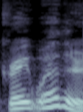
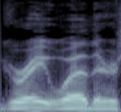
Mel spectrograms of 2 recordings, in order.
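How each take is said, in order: First: It sounds sincere, without a dropping pitch. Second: It sounds sarcastic, with the pitch dropping low. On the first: The weather really is nice. "If it was really great weather" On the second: The weather is actually bad. "your tone and your intonation goes down as a clear signal of sarcasm"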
